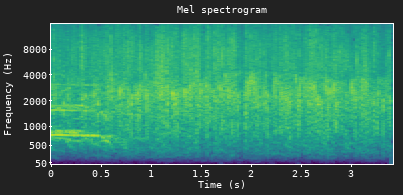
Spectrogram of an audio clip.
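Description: An audience breaks into steady, loud applause for an audience member invited to come up, a dense wash of many hands clapping at once that holds evenly throughout, with a brief whistle-like tone cutting through at the very start.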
